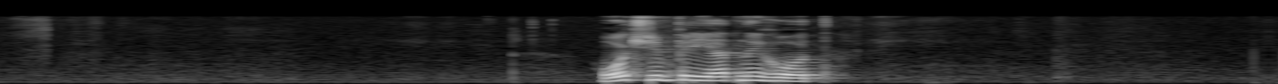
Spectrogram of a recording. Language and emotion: Russian, neutral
